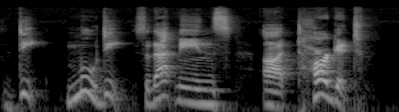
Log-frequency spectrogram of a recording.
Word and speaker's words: 的: And some of you might recognize this character and think it's pronounced d, but in this case it's pronounced di.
